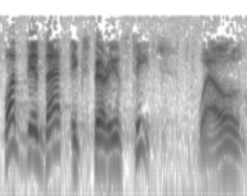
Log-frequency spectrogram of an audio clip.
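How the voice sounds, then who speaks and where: A man's voice: on the high side, big pitch swings, measured pace. A male announcer delivering scripted advertising narration in a polished, emphatic 1940s radio style. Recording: dull, slightly noisy old radio recording.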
